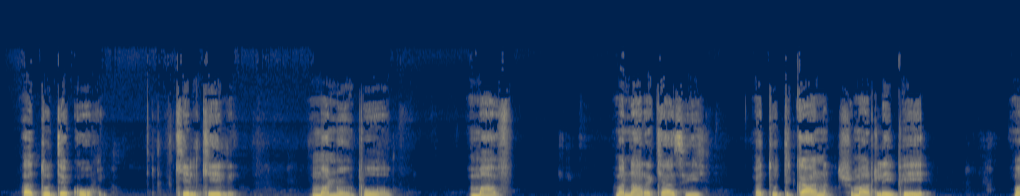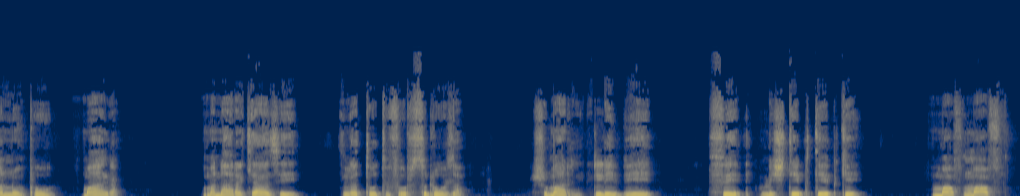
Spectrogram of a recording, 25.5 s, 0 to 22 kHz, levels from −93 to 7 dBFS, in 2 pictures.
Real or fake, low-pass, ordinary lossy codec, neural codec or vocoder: real; 19.8 kHz; MP3, 64 kbps; none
